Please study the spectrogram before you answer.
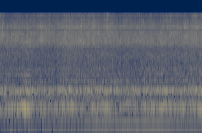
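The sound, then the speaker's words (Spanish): Bees buzzing among their hives make a steady, continuous drone with a low hum and rich overtones, holding an even loudness throughout with no voices. “Percibe la delicada forma en que trabajan las abejas. Zumban de colmena en colmena, algunas más grandes que otras.”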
